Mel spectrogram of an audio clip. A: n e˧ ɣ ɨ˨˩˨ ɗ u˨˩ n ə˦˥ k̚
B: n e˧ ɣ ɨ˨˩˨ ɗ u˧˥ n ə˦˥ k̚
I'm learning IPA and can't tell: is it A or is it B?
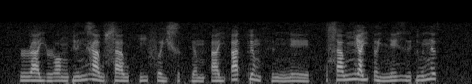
B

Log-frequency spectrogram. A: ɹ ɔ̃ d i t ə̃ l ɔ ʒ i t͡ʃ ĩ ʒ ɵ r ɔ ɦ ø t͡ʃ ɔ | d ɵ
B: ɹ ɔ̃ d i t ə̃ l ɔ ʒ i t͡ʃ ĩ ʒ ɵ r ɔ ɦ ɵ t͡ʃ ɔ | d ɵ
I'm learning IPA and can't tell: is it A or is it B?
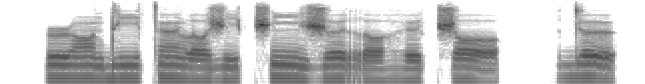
A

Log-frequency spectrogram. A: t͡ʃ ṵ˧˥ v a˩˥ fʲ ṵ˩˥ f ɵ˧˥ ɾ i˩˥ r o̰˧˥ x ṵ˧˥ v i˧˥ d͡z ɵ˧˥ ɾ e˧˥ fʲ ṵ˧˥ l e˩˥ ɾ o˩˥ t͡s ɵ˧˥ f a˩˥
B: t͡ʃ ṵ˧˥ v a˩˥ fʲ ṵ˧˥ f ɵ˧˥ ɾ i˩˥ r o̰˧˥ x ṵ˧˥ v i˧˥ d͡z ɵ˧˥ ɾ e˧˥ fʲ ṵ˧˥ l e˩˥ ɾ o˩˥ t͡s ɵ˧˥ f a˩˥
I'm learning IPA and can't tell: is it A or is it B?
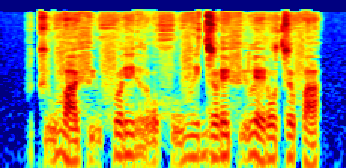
B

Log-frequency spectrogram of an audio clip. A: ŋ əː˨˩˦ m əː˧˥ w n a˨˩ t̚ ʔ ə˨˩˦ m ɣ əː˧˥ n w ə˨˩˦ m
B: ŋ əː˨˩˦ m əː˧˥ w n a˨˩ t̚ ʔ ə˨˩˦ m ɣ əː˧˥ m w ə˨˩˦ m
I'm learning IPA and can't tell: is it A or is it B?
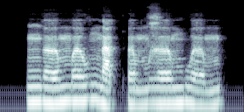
B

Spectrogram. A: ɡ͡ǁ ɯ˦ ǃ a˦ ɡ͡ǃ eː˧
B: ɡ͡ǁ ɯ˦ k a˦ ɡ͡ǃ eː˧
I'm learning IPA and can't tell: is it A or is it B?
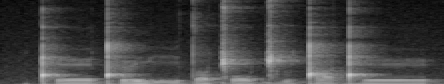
A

